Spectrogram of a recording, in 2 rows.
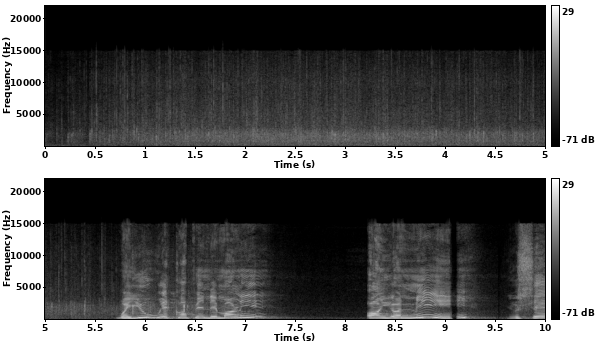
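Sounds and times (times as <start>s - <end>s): crowd applauding: 0.0s - 6.1s.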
